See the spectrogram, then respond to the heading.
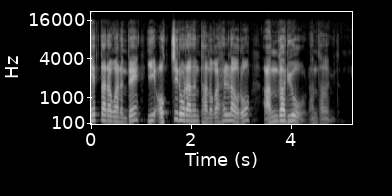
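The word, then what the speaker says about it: ἀγγαρεύω: 그래서 억지로 같이 가게 했다라고 하는데이 억지로라는 단어가 헬라어로 안 가류라는 단어입니다. 어 안 간다라는 그런 의미처럼 들리는데 발음이 자꾸 그렇게 들리는데 안 가료 이런 단어입니다.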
